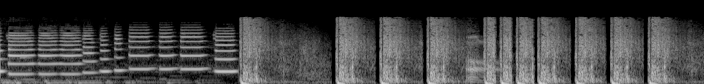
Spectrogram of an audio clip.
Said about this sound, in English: Not a fan of those car horns? I think I've heard them enough.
